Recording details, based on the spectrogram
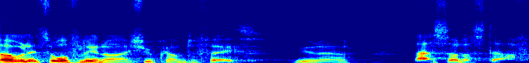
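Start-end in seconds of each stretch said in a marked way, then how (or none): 0.0-1.6 buttoned-up, restrained, reserved British polite manner. Mocking how reserved Brits greet a new believer: imitating a reserved Brit. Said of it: "we Brits are slightly too reserved".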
